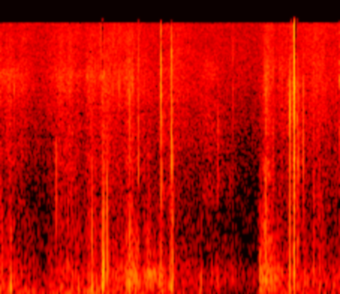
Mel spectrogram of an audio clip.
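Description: Fingertips and nails scratch and crinkle a thin, translucent plastic bag stretched over a microphone. Soft, low-heavy rustling is broken by several sharp, bright crackles. It ends in a louder burst of crinkling near the end.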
